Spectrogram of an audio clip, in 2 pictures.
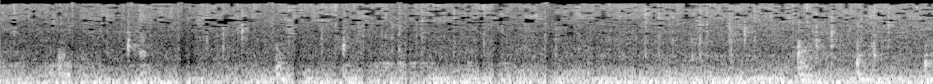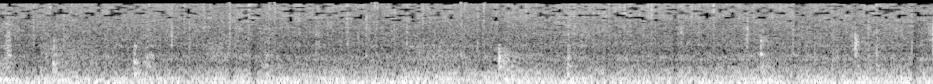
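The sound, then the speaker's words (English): Steady sizzling of onions frying brown in a pan, with scattered clicks and scrapes as they're stirred, a dense crackling hiss throughout the whole stretch and no voices. “Okay, so now the onions have gone nice and brown, and you're just adding the tomato puree to that?”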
